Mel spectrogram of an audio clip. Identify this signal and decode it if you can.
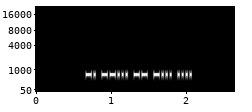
Morse code, heard as a keyed tone, about 46 wpm, 700 Hz. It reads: N7MBH
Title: USA Call Signs - 5 Characters - 4x Character Spacing - 45wpm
